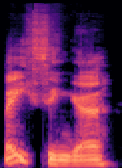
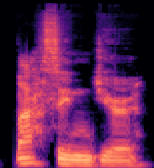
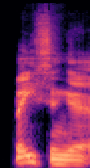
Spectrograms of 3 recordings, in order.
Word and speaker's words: Basinger: being corrected several times he continued to mispronounce the surname of Peter's girlfriend Kim Basinger as Bassinger The Fallout led to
